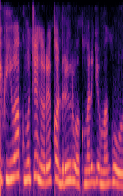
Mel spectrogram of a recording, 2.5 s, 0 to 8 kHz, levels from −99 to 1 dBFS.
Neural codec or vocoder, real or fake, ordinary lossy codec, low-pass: codec, 16 kHz, 2 kbps, X-Codec, HuBERT features, trained on balanced general audio; fake; Opus, 16 kbps; 7.2 kHz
